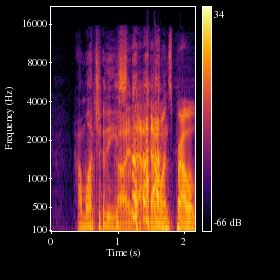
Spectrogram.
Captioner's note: laughter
